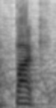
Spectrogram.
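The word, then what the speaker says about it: Pac-Man: como pucman en Japón en inglés se pronuncia pack en español sin embargo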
